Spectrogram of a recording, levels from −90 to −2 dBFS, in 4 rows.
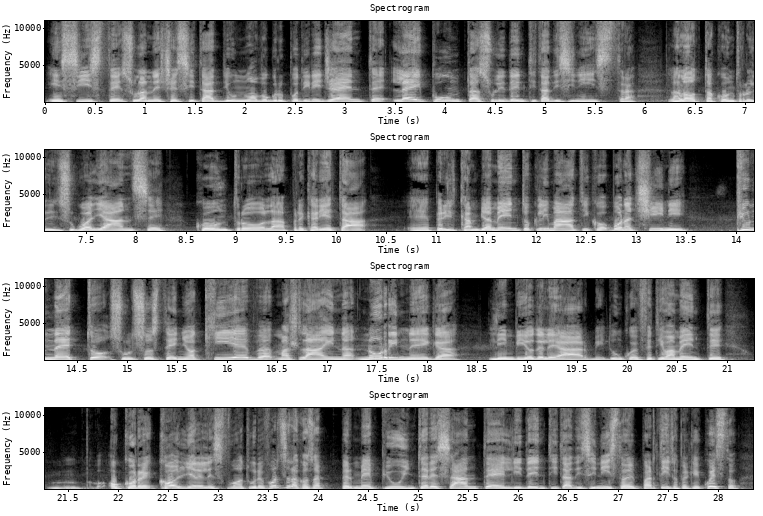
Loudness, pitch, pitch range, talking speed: -14 LUFS, 165 Hz, 145-180 Hz, 130 wpm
